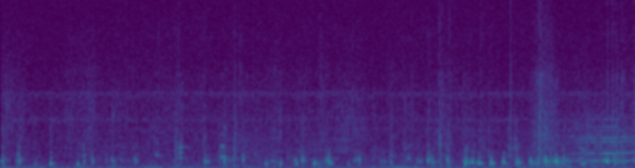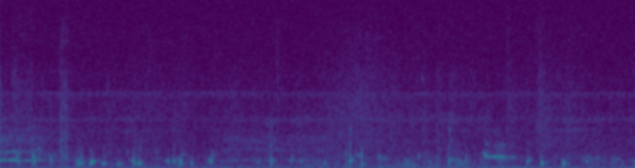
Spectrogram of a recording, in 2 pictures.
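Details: Hens clucking in a flock: many short overlapping clucks and murmurs through the whole stretch, with a brief higher harmonic call near the middle, over a steady background hiss.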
